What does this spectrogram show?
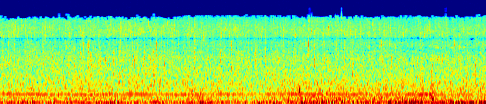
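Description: Sliced onion and halved jalapeño and sweet peppers sizzling in hot oil in a frying pan: a steady hiss with faint scattered pops.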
